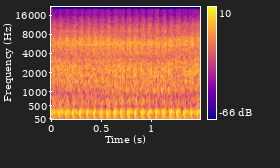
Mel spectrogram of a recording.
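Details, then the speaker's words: 2006 Arctic Cat 400 ATV after fixing intake manifold leaks and turning the fuel mixture screw out for more fuel; starts right up into a regular, even putter of about twelve beats a second with no misses or surging. Normal, healthy low idle. "It starts right up. Oops. Got to turn the key on. Has a nice low idle."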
